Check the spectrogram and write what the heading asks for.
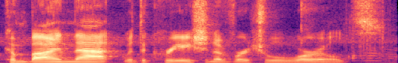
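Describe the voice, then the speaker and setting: A man voicing a confident young male scientist from a video game, speaking in a measured, formal, persuasive way. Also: on the low side, fairly bright tone, soft background music, lightly acted. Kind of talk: video game character dialogue read aloud.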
